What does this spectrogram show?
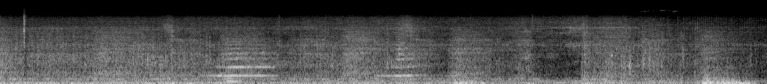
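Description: A horn sounds twice, a half-second blast and then a shorter one, over the steady wind and tyre rush of a mountain bike rolling down a dirt trail. A low thump comes near the end.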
